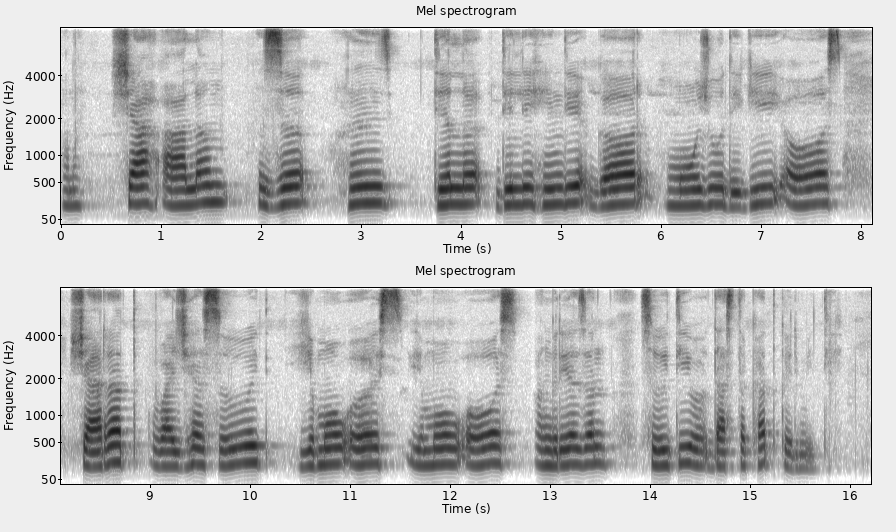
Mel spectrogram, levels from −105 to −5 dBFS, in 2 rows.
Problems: constant background noise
